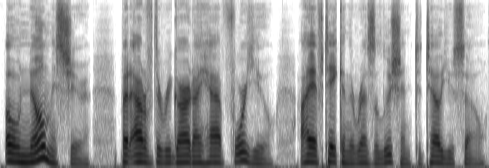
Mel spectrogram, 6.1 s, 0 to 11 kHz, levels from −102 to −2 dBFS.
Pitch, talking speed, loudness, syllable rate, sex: 125 Hz, 205 wpm, -19 LUFS, 5.1 syllables/s, male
